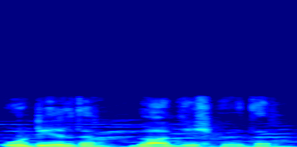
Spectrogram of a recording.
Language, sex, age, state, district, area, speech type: Telugu, male, 18-30, Telangana, Ranga Reddy, urban, spontaneous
